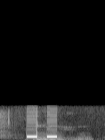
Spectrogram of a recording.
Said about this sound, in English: Let me transfer you to her voicemail, sir.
